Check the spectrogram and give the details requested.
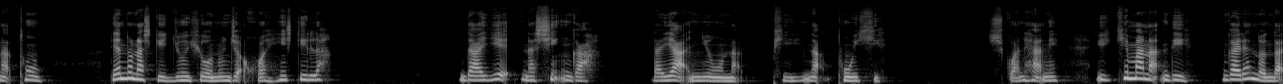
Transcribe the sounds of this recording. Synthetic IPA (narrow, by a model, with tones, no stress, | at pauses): nã˧t̪ʰũ˦˨ | ɾja˦nd̪o˧nã˧ʃki˨jũ˧ĩ˧hjo˧˨nũ˧nd͡ʒa̰˧ʔhʷa˧ɦĩ˦ʃt̪i˦la˦ | nd̪a˧je˦nã˧ʃḭ̃˦ʔŋɡa˧ | nd̪a˧ja̰˦ɲũː˧˨nã̰˨ʔ | pʰi˧nã̰˧ʔpʰũ˧i˧hi˨ | ʃkʷa˨nĩ˧ɦa˧ʔnĩ˧ | i˧kʰĩ˦mã˦nã̰˧ʔnd̪i˧˨ | ŋɡa˦˧ɾi˦a˦nd̪o˨nd̪a̰˧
